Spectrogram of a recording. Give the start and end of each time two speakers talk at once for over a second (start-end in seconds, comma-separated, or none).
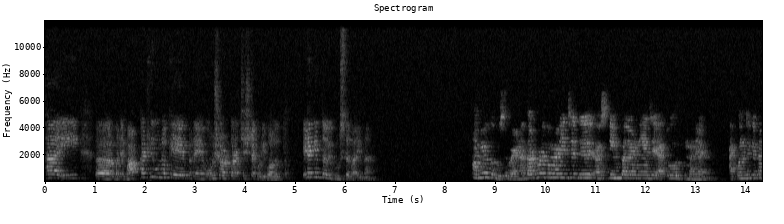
none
